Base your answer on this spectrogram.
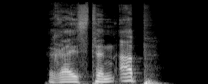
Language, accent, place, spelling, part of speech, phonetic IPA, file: German, Germany, Berlin, reisten ab, verb, [ˌʁaɪ̯stn̩ ˈap], De-reisten ab.ogg
- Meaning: inflection of abreisen: 1. first/third-person plural preterite 2. first/third-person plural subjunctive II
